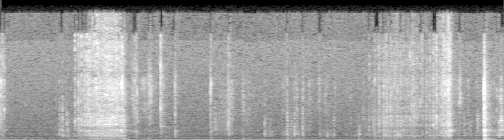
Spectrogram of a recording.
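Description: A worn old tape runner pressing tape strips onto pieces of wrapping paper, giving soft close crackles and rustles with a couple of brighter bursts of paper handling and a sharp snap at the end.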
